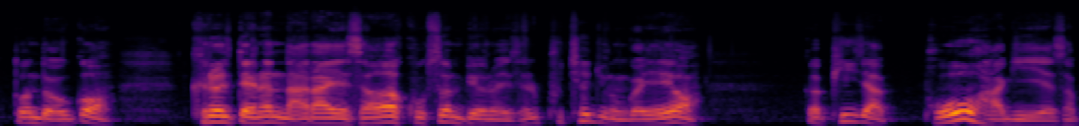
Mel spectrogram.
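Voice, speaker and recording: A man in the middle of his pitch range talks through a legal news story in a plain, methodical way. He keeps asking the listener rhetorical questions. His voice is recorded close and dry, with no room sound. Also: darkish tone, dry recording. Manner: explanatory, poses rhetorical questions. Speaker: political commentator. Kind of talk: news commentary monologue.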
